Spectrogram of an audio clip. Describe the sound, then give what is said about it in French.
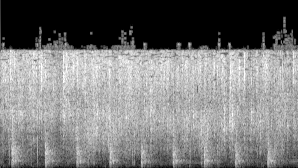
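A slice of bread and a banana fry in a pan with butter. A steady, loud sizzle runs throughout, with regular crackling pulses repeating through it and no voices. “On retourne ensuite notre tranche de pain et une banane. Et on laisse cuire de l'autre côté.”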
